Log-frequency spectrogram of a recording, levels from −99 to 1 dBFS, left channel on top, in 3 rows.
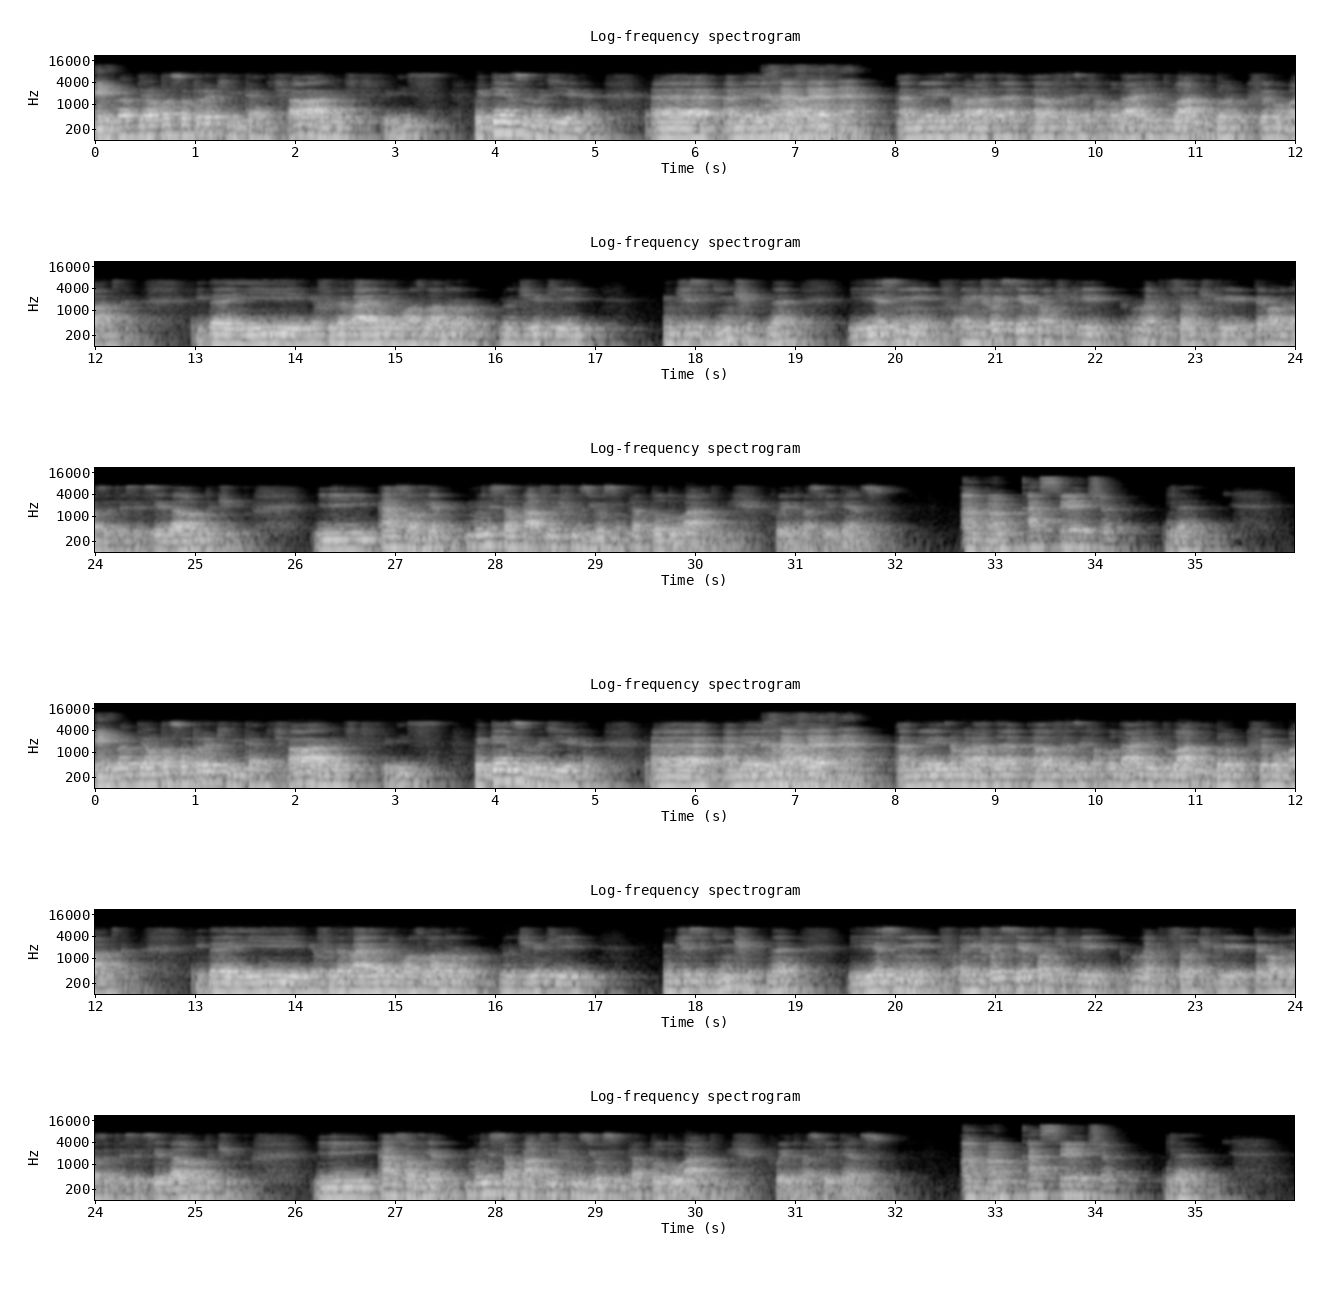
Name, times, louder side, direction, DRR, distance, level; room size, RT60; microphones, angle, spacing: voice 1, 0.2-2.5 2.9-3.1 3.8-5.0 5.5-7.3 8.0-11.4 11.6-12.2 13.0-15.8 16.0-16.8 17.7-18.9 19.5-20.3 20.6-22.6 22.8-24.0 24.6-25.2 26.2-30.5 30.8-31.2 31.4-31.8 34.7-35.0, equal, 20° right, -6 dB, 0.4 m, -24 dB
voice 2, 6.6-7.6 32.6-34.2, left 1 dB, 20° left, -9 dB, 1.5 m, -27 dB
3.0 x 2.2 x 2.7 m, 0.82 s
head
